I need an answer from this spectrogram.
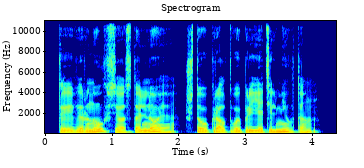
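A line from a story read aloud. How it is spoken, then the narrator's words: Grim question. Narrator (Russian): спросил я мрачным голосом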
